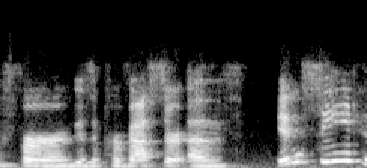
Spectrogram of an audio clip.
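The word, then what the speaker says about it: INSEAD: who's a professor of inseed is that how you say that Nathan yeah so outside of the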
